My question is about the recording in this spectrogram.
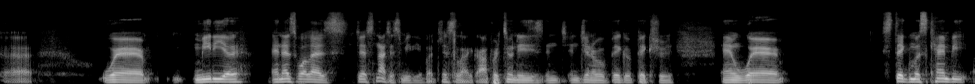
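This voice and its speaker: A man's voice: fairly low pitch, no room sound. A man speaking as a panelist in a discussion, searching for words and hesitating as he talks.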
